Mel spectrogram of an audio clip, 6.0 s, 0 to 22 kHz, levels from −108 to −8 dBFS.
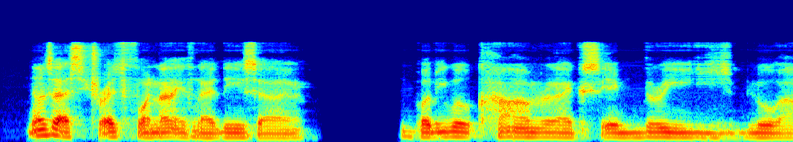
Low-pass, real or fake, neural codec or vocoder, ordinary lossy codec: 7.2 kHz; fake; codec, 16 kHz, 1 kbps, FunCodec, trained on LibriTTS, 50 frames a second; none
